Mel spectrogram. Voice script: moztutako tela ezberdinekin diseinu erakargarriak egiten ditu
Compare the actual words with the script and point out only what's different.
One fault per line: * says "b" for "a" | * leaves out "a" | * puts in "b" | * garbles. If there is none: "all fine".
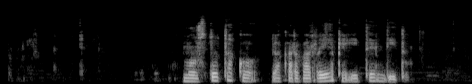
* leaves out "tela ezberdinekin diseinu"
